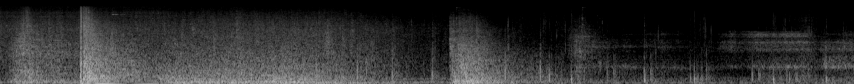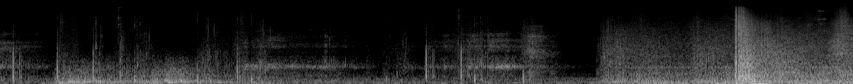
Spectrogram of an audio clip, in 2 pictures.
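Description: A pistol fires sharp shots that echo in a large stone hall.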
